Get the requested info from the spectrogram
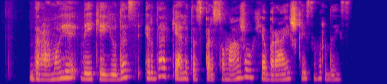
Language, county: Lithuanian, Telšiai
